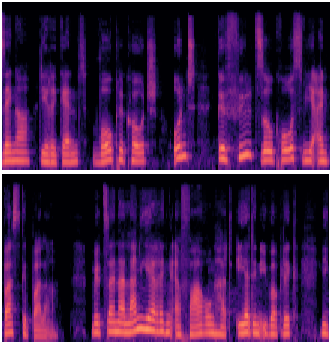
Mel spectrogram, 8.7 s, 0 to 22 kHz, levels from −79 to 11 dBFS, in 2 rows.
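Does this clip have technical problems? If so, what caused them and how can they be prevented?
No, nothing stood out on listening to this speech clip, so there is no cause to trace and nothing to prevent.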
